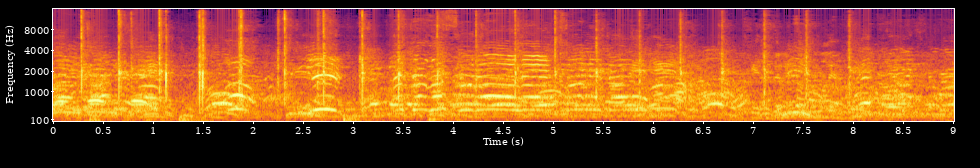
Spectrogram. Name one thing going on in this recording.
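A crowd claps in sharp, even beats.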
